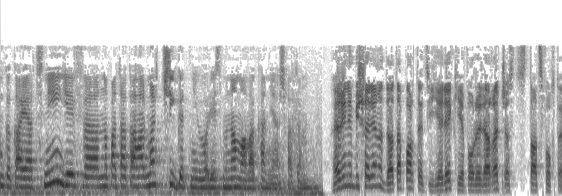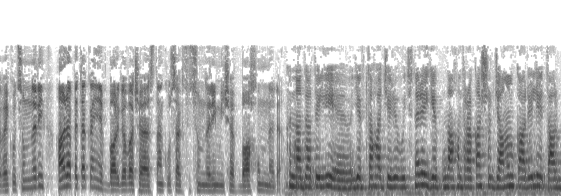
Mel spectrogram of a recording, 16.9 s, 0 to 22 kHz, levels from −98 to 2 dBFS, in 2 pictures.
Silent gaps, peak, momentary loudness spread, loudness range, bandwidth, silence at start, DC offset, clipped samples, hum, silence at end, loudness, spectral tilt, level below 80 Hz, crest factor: none; -8 dBFS; 8 LU; 3 LU; 8.8 kHz; 0 s; under 0.1%; under 0.1%; none; 0 s; -25 LUFS; -4.5 dB/octave; -46 dBFS; 18 dB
